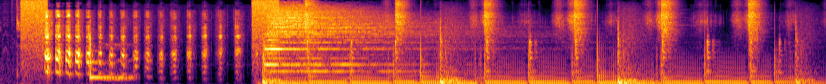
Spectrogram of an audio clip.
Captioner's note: animal laughing sound; upbeat music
